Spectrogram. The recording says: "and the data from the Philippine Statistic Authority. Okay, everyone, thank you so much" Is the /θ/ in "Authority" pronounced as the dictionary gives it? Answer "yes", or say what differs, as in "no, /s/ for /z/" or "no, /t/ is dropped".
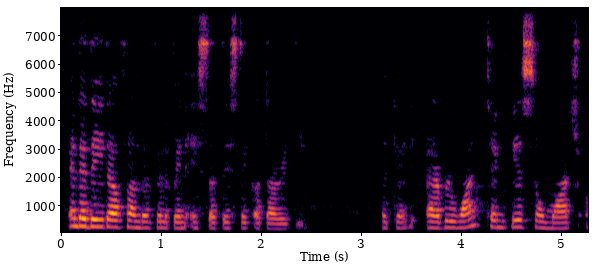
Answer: no, /t/ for /θ/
